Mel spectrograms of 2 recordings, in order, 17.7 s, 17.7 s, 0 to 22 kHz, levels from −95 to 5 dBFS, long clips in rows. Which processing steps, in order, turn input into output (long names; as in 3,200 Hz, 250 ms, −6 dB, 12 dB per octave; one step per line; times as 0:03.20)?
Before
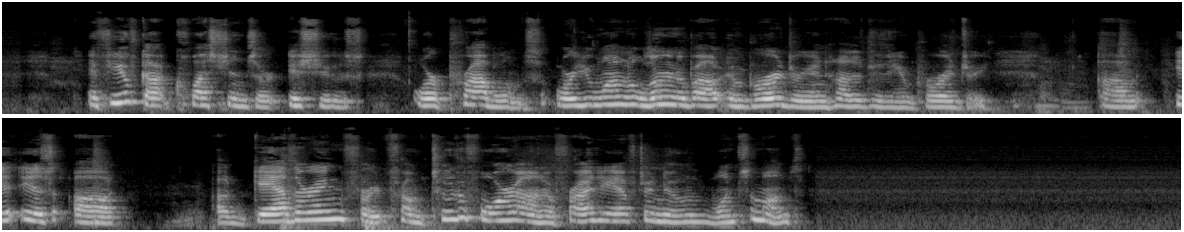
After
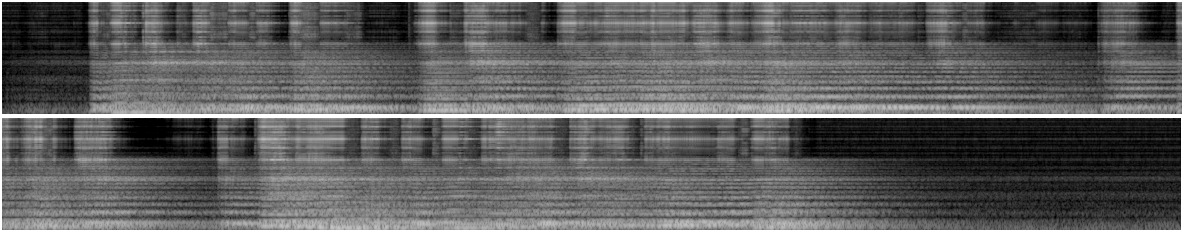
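samples in bit-reversed order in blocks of 128 samples
spring reverb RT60 2.3 s, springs 41/47 ms, chirp 25 ms, DRR −7.5 dB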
